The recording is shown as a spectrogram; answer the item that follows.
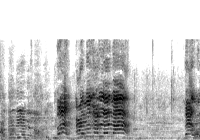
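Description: Children's voices with background music; one loud, high-pitched shout lasts about a second and a half, starting about a second in.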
